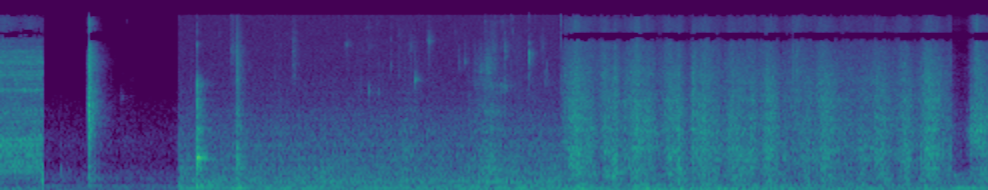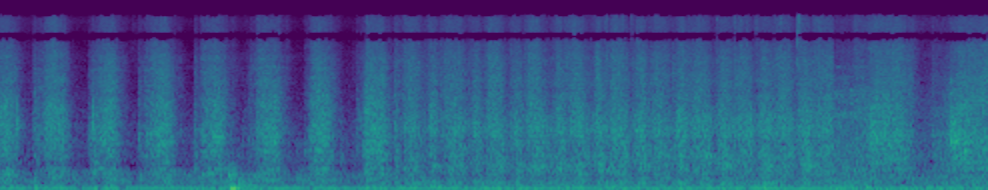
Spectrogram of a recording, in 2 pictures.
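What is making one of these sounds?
A brush scrubs wet, soapy fur.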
